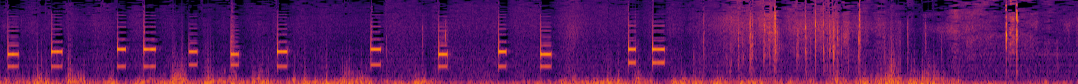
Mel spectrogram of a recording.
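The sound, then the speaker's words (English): Telephone keypad tones dialing a number: many short, evenly spaced beeps of varying pitch in quick succession, heard over a loud, steady throbbing hum. “Please enter the telephone number you wish to dial now, or press star.”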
